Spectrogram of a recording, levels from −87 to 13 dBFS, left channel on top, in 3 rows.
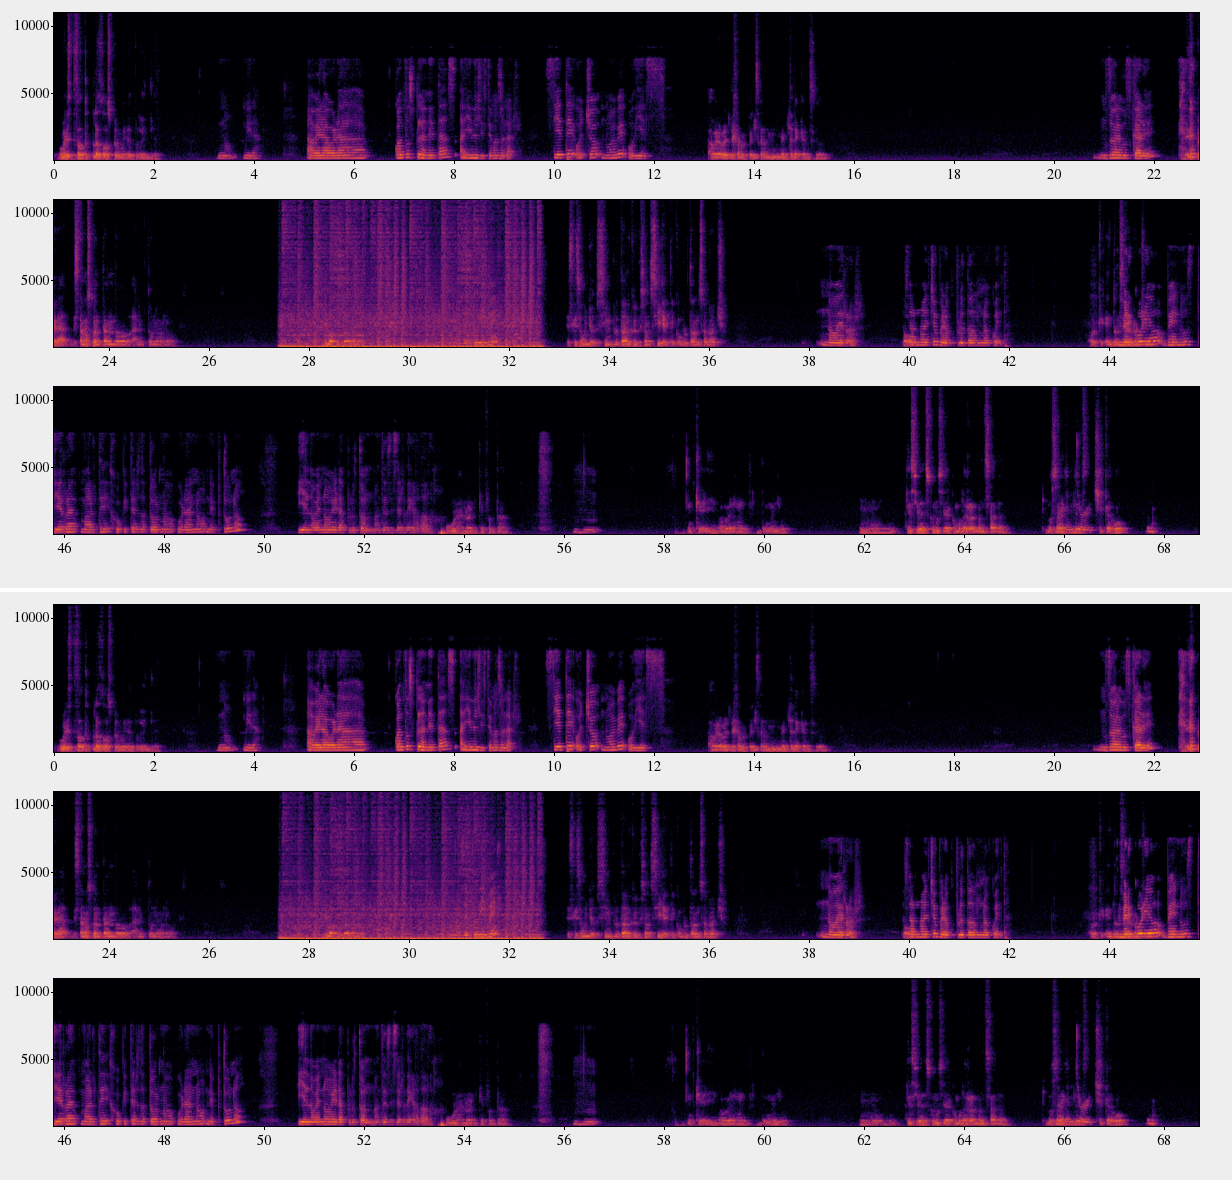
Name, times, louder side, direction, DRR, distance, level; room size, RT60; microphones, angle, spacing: voice 1, 0.0-2.1 13.1-15.5 22.6-25.3 28.3-29.2 33.2-36.3 39.9-40.2 43.6-44.8 53.6-54.9 58.5-60.5 61.9-64.9 65.6-67.2 67.6-67.8, left 1 dB, 85° left, 0.8 m, -31 dB
voice 2, 3.3-4.1 5.1-6.2 6.8-9.1 10.0-12.2 20.8-22.0 22.5-22.8 30.8-31.8 32.6-32.7 38.2-39.1 40.0-41.9 44.1-49.5 50.1-50.2 50.7-53.6 55.5-55.7 56.2-56.7 65.8-66.8, right 3 dB, 30° right, 0.5 m, -29 dB
sound 1, 27.4-32.7, equal, 30° left, 0.6 m, -24 dB
2.5 x 2.2 x 2.5 m
head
